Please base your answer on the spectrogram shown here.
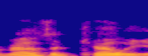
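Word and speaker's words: Mazzucchelli: I think of like David mazzachelli or Mazza Kelly I believe it's actually he pronounces it with a hard k oh like Matt matzo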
